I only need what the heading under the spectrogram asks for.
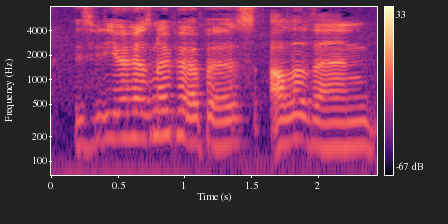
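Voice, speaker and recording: A woman's fairly low voice with an Australian accent, lively intonation and a fairly slow pace, over noticeable background noise. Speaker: mental health mentor. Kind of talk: casual vlog talk to camera. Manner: hesitant, rambling.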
